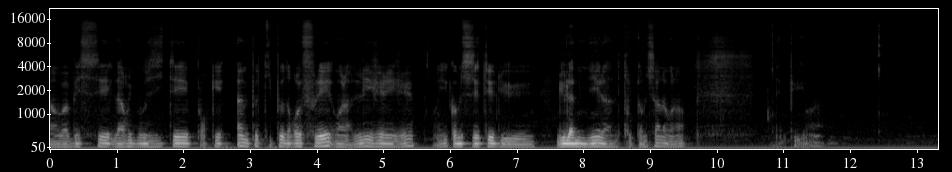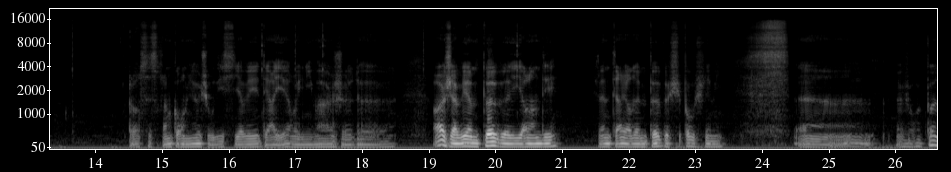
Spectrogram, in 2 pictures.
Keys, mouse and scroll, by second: 0.0-1.2 scroll down 3, 1.2-10.0 drag, 10.0 scroll up 2, 10.8-12.8 middle drag, 12.8-13.7 scroll up 1, 13.7-16.5 middle drag, 16.5 scroll down 2, 17.0-18.3 middle drag, 18.3 scroll up 2, 18.9-21.9 middle drag.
